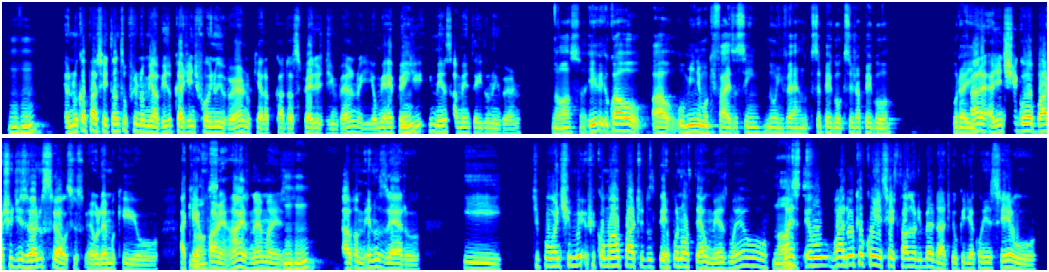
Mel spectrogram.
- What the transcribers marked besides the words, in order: none
- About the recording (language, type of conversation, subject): Portuguese, unstructured, Qual foi a viagem mais inesquecível que você já fez?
